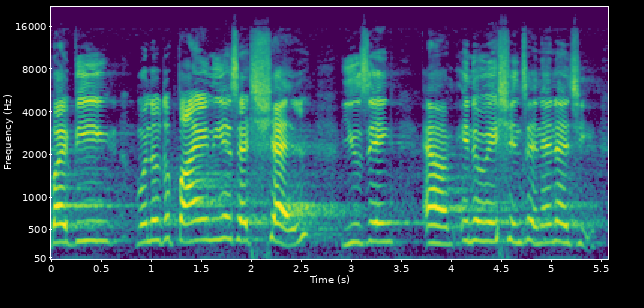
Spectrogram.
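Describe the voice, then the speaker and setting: Amid noticeable background noise and audible room echo, a woman speaks at a high pitch. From India. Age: young. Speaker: student innovator and interviewer. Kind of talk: stage presentation and interview. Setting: stage with audience.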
